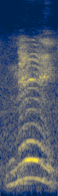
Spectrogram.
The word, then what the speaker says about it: make: তাহলে আমি খেয়াল করবো যে কোনো ওয়ার্ডের শেষে ই ভাওয়ালটা থাকলে এবং তার আগে একটা কনসোনেন্ট, তারপর আগে একটা এ থাকলে তাহলে এটা ই এর উচ্চারণ হবে, যেমন টেক, মেক, ফেক, ফেস।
